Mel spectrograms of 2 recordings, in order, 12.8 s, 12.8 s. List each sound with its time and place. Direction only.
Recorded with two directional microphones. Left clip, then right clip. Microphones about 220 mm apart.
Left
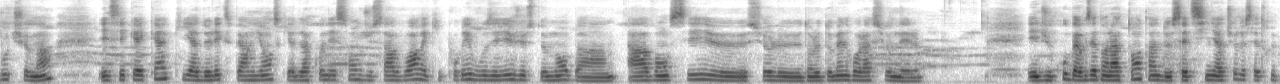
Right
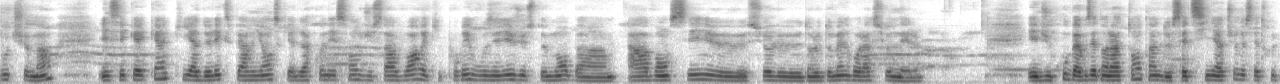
0.9 s speech: 40° left (ahead or behind)
10.2 s speech: 40° left (ahead or behind)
